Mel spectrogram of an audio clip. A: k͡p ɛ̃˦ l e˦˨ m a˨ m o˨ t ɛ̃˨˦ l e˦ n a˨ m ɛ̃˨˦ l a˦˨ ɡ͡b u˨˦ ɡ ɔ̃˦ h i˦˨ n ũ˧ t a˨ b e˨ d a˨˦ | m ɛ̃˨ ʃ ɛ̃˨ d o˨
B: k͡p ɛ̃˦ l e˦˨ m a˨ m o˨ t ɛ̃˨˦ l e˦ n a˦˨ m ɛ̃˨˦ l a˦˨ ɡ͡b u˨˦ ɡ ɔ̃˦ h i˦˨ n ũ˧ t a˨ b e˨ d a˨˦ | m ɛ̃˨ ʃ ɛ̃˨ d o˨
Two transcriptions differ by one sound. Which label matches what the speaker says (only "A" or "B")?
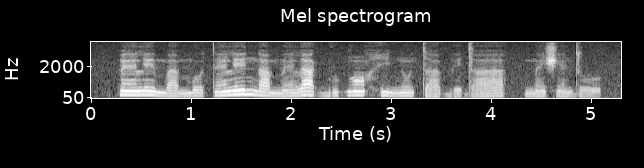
B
